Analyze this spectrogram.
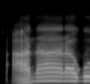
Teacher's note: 아나라고 발음하게 되고요. 자음 히읗이 탈락하게 됩니다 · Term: 히읗 탈락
